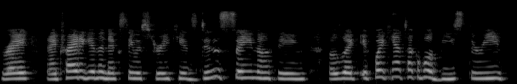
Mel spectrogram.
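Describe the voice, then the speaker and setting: A woman's voice: high voice, steady tone, a little fast. A woman vlogger telling a story to her viewers in casual chat, swearing freely and laughing often.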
